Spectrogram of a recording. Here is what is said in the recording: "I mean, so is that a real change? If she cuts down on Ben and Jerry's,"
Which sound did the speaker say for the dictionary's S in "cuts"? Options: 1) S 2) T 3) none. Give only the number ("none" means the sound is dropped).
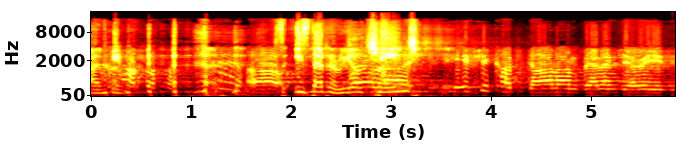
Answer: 3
